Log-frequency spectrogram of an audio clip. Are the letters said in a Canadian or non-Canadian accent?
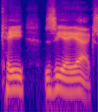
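non-Canadian. The letters are said without a Canadian accent.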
